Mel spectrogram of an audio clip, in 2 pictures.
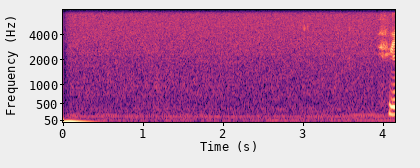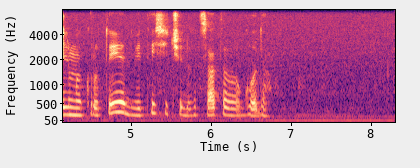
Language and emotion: Russian, neutral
